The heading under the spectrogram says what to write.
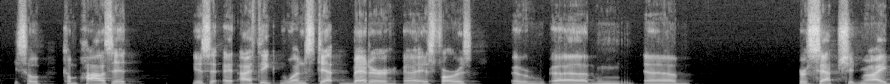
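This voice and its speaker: On a very clean recording with a silent background, a man with an American accent uses an unremarkable speaking voice at medium pitch and fairly even intonation. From Arkansas, US. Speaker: podcast co-host, plastics industry veteran. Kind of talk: casual interview.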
